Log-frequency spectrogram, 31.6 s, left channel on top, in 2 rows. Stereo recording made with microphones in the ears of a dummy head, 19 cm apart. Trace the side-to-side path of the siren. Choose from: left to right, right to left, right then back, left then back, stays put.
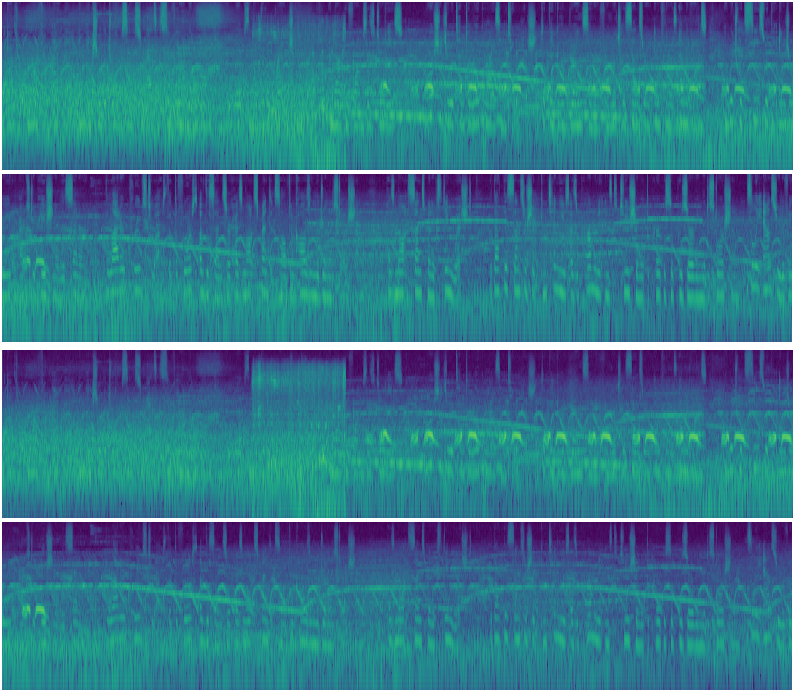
left to right.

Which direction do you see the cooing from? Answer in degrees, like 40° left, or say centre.
60° right.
